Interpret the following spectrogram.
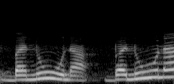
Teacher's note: بنونا میں ناک میں آواز زیادہ نہیں جانی چاہیے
